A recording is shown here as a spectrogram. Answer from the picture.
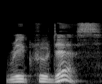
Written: recrudesce

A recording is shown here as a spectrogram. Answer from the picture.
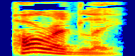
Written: horridly

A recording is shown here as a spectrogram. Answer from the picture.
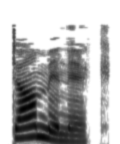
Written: domenick

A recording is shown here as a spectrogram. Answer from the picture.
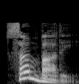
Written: somebody

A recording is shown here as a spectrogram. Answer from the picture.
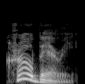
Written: crowberry

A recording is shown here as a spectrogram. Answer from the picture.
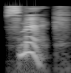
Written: smack

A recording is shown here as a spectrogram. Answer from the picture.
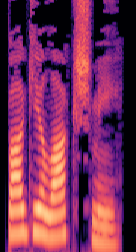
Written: Bhagyalakshmi

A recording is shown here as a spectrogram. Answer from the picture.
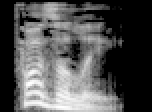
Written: fuzzily

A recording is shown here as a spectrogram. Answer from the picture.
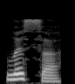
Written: lissa

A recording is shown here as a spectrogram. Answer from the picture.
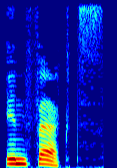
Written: infects

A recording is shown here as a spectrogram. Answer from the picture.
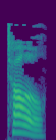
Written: tull

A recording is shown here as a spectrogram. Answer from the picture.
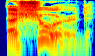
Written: assured

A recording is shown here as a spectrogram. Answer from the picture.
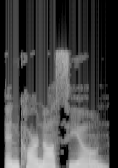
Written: encarnacion

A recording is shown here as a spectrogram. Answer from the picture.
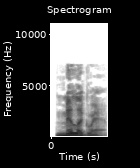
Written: milligram

